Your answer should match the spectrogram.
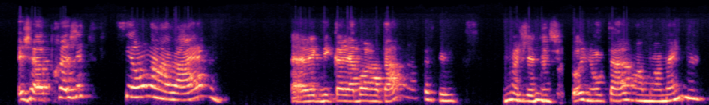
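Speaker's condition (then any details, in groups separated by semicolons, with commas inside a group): Cerebral palsy; from birth, extreme prematurity, three strokes, affects voice, hands, walking; nearly 49, wheelchair only, never walked, fatigue, slowness; shows a little in voice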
